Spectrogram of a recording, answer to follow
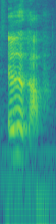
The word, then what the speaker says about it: edderkop: write it like this, you have to pronounce it edderkop. Or something like this, like edderkop. The double D is usually an L, but they have a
